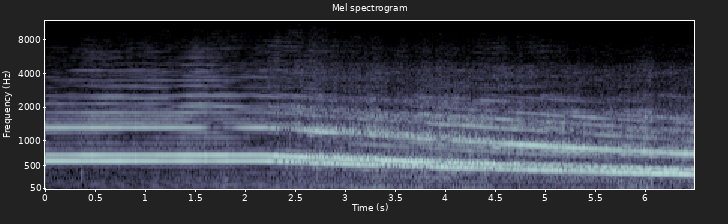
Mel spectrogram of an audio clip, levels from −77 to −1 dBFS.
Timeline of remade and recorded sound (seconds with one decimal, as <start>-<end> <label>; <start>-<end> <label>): 0.0-6.5 recorded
